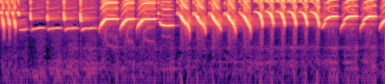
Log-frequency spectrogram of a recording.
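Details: Canaries singing to stimulate other birds to sing: clear whistled notes repeated about twice a second, then a fast run of loud, sweeping chirps falling from high pitch, several each second.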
